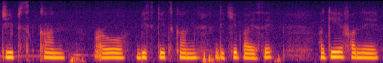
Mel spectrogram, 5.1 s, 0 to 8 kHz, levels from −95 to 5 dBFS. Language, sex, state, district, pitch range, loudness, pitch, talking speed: Nagamese, female, Nagaland, Kohima, 175-190 Hz, -16 LUFS, 180 Hz, 115 wpm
